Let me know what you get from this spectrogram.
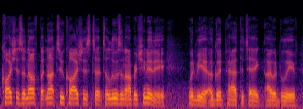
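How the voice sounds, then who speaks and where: A man's voice: mid-range voice, steady tone, a little fast, darkish tone. A man giving unscripted political commentary as an interview guest, stammering and often repeating his words as he goes.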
